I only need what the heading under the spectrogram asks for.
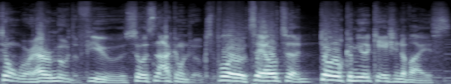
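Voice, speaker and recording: A put-on character voice at a very fast pace, with faint music in the background. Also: man, fairly high pitch for a man. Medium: virtual streamer. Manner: playful, theatrical.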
